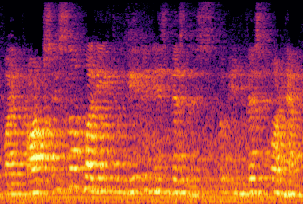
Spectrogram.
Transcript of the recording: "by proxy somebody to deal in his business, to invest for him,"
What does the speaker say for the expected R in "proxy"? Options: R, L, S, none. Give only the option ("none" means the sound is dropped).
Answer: none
